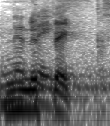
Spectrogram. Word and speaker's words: NITheCS: So NITheCS, our institute, and we pronounce it NITheCS almost like SpaceX. Right, okay, NITheCS.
